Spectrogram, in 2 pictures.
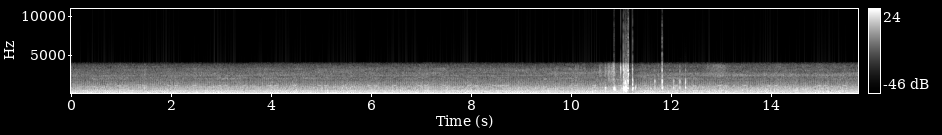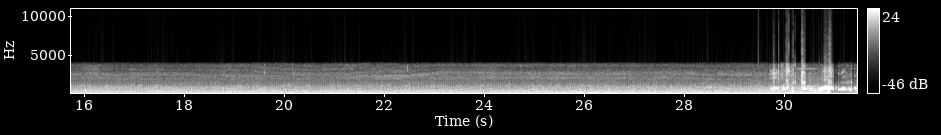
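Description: A steady engine drone with several steady tones held throughout, and a brief knock about 11 seconds in.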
